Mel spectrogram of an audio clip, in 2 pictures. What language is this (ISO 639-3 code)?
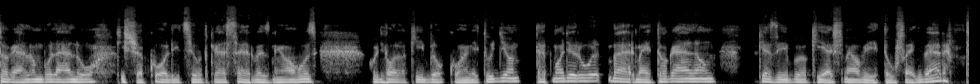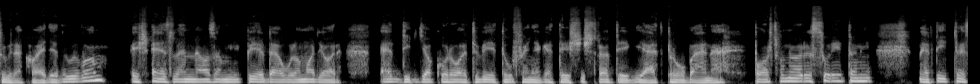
hun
